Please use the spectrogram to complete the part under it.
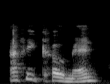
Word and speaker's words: Afikomen: Afikomen. A-F-I-K-O-M-E-N.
